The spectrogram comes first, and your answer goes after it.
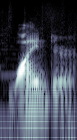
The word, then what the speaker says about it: Wyndr: Wind like you're winding a toy. Winder, bro. Lol. SH my face. You've been saying it wrong the whole time. How could you? Dude, so many mispronunciations. I didn't really mind. Everyone calls it the SUK, which I find mildly annoying given it's the winder.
